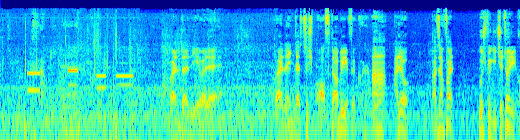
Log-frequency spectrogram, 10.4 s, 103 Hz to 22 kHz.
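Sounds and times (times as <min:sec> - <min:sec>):
noisy rumbling background: 0:00.0 - 0:10.3
phone keypad tones dialing a number: 0:00.5 - 0:02.8
speech: 0:03.4 - 0:04.6, 0:05.5 - 0:10.3.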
